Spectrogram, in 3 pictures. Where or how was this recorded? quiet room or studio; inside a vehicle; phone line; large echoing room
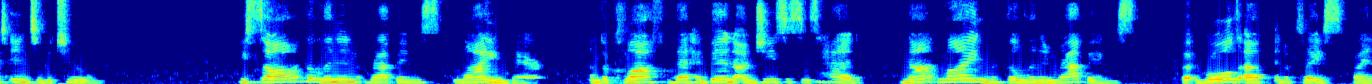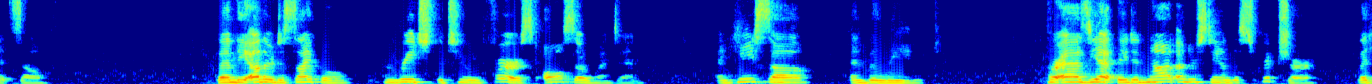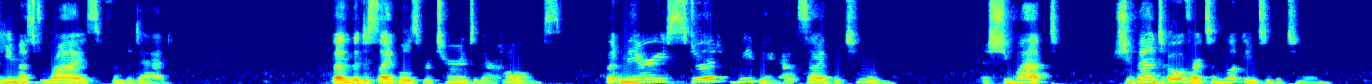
large echoing room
